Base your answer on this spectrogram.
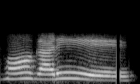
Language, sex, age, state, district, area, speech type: Odia, female, 18-30, Odisha, Sundergarh, urban, conversation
